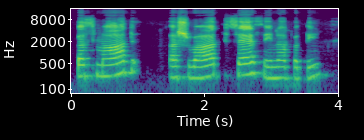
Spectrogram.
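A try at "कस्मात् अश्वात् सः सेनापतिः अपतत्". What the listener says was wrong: बोलो, ए नहीं बोलो, इसमें एक की मात्रा नहीं लगी है। कस्मात अश्वात सह सेनापति अपतत।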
